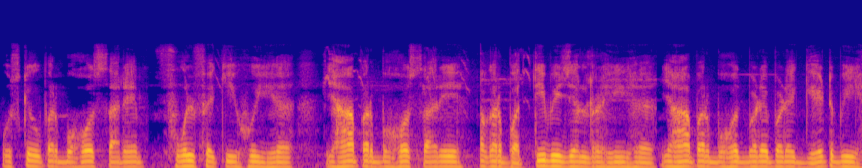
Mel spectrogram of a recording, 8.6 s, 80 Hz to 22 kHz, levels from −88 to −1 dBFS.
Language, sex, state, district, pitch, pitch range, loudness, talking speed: Hindi, male, Jharkhand, Palamu, 120 Hz, 115-125 Hz, -20 LUFS, 165 wpm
